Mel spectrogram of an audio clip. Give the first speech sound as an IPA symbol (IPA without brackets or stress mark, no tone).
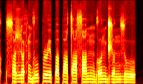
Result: sˤ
